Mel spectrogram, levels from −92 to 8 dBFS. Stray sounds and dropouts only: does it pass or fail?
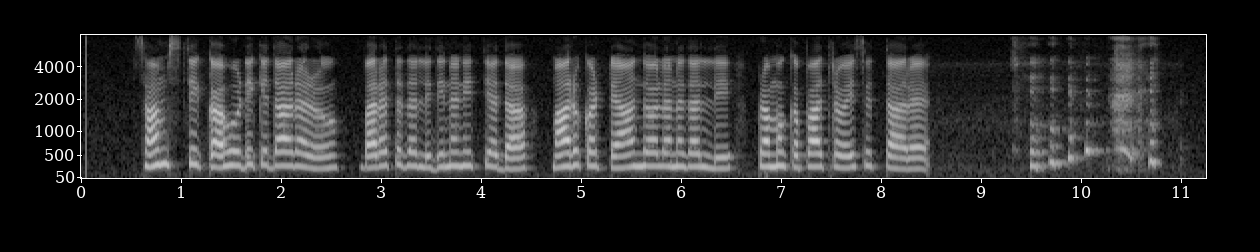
fail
